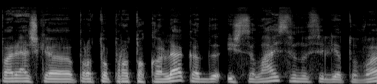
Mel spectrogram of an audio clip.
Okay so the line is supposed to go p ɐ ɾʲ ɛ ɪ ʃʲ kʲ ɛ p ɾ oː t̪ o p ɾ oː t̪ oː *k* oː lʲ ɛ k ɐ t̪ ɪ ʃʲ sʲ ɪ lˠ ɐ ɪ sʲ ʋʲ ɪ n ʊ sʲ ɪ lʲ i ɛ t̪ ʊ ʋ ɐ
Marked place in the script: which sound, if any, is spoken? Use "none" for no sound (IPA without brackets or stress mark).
k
